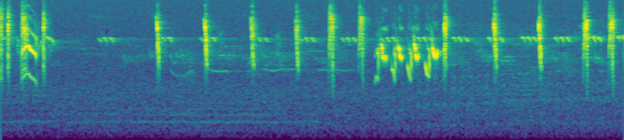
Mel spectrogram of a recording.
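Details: Wild marsh warbler (kerak basi) singing: a quick, varied jumble of sharp ticks, high chirps and short scratchy trills, with bright notes bursting about every half second and a dense twittering run in the middle.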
